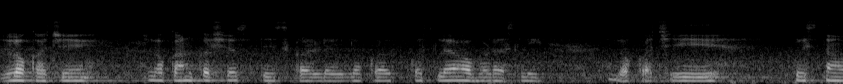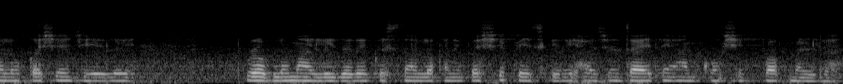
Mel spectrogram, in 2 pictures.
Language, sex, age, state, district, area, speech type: Goan Konkani, female, 18-30, Goa, Quepem, rural, spontaneous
